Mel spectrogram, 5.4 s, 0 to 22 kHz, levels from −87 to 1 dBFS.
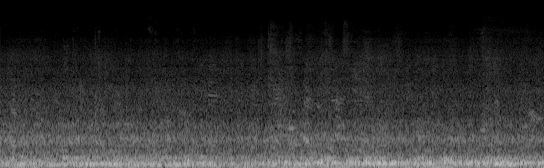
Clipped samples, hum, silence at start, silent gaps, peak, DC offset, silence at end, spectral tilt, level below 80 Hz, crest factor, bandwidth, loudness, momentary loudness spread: under 0.1%; none; 0 s; none; -18 dBFS; under 0.1%; 0 s; -8 dB/octave; -40 dBFS; 14 dB; 11 kHz; -33 LUFS; 4 LU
